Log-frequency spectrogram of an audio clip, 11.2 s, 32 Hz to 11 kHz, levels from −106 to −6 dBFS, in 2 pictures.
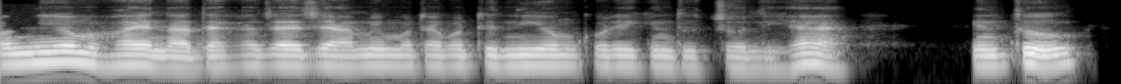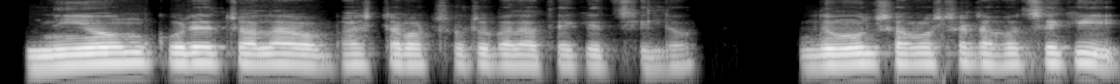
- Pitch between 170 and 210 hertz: No, low, 125 Hz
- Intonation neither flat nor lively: No, narrow, 2.2 semitones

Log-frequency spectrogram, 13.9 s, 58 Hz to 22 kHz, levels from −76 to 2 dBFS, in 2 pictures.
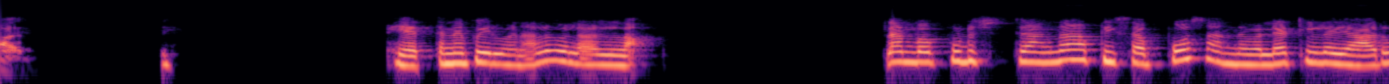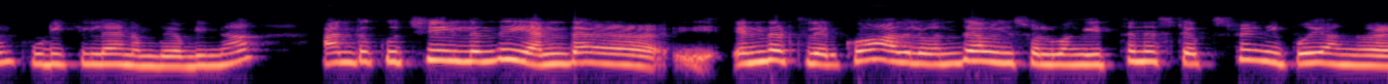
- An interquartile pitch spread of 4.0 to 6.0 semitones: No, average, 3.1 semitones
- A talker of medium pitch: No, very high, 265 Hz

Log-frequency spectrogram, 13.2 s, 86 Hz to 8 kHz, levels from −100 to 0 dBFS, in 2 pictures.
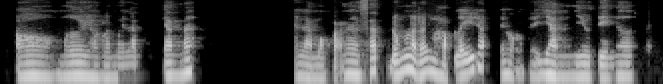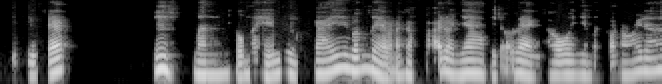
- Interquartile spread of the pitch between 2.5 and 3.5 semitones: Yes, average, 3.1 semitones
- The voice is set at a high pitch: No, medium, 140 Hz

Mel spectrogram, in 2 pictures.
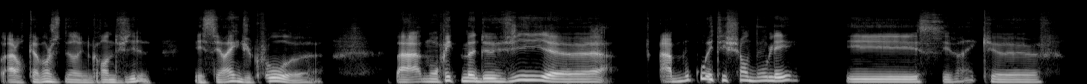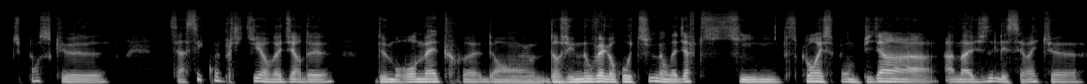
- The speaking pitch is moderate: No, low, 120 Hz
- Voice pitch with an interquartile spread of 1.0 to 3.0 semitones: No, average, 3.7 semitones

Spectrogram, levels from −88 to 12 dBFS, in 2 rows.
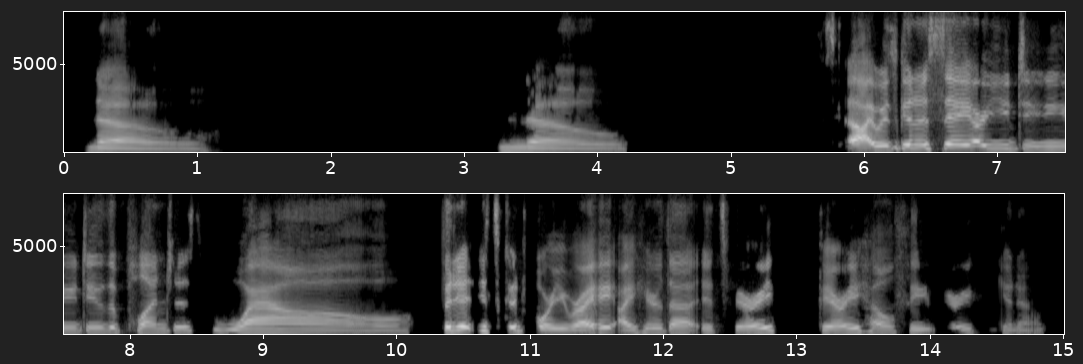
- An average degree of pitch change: No, wide, 6.8 semitones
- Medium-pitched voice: Yes, medium, 165 Hz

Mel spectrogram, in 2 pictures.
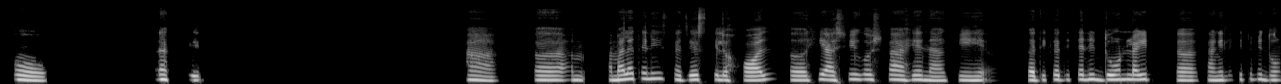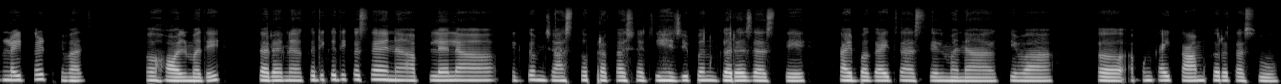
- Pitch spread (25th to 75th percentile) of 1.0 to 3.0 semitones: Yes, narrow, 2.5 semitones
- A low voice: No, high, 190 Hz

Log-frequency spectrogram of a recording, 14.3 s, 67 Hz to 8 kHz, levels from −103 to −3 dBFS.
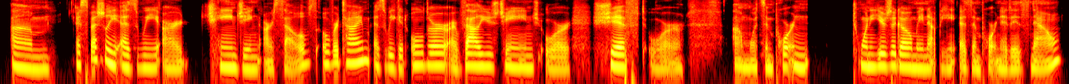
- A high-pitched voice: No, medium, 175 Hz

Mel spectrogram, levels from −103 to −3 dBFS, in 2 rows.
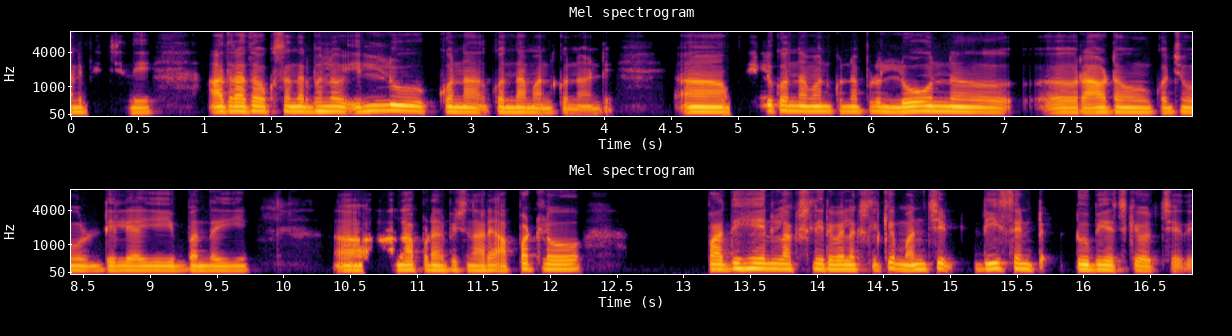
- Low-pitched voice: Yes, low, 115 Hz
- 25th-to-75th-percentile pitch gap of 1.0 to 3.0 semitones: Yes, narrow, 2.6 semitones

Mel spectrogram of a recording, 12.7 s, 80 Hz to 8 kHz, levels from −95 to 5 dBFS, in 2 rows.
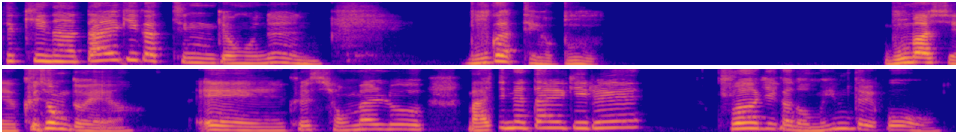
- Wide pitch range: Yes, wide, 7.5 semitones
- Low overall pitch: No, high, 210 Hz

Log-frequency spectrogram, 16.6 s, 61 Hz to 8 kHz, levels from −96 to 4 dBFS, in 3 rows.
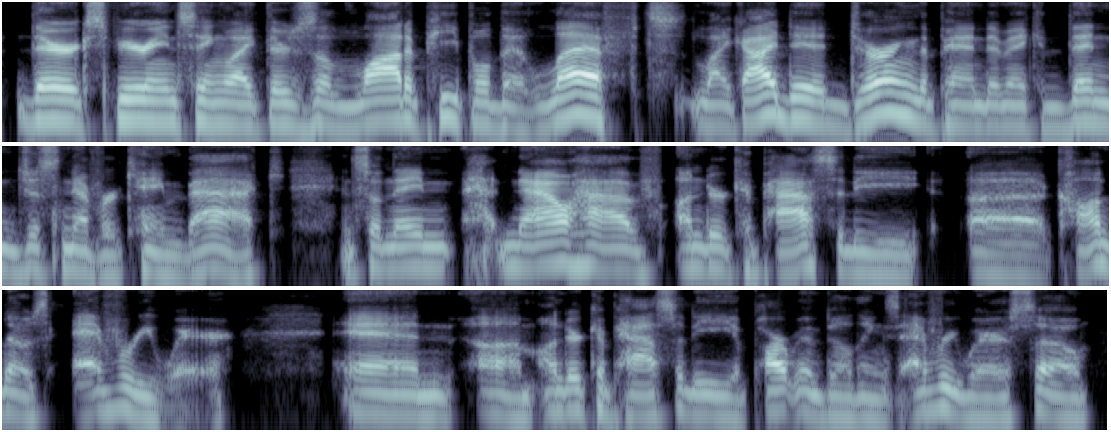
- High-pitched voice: No, low, 115 Hz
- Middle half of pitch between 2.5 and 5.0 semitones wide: Yes, average, 4.1 semitones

